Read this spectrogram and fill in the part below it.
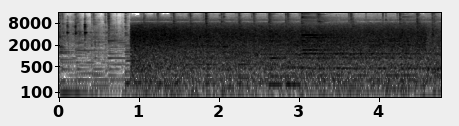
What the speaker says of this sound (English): Off and on rain.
